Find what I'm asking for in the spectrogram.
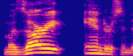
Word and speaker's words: Mazari-Andersen: Today, I have the pleasure of introducing uh, Alicia, Mar- I'm going to say this right, Mazari Andersen. Did I get that right? You got it right.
